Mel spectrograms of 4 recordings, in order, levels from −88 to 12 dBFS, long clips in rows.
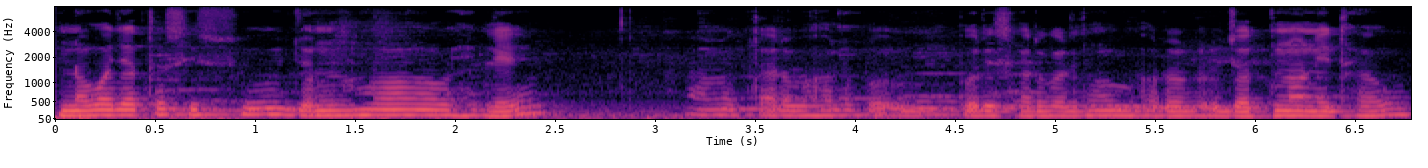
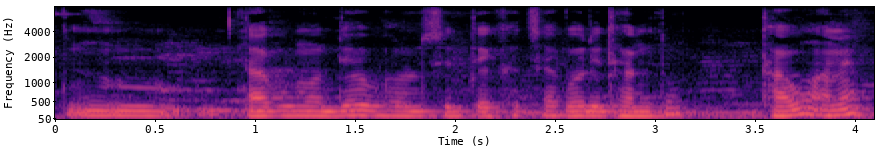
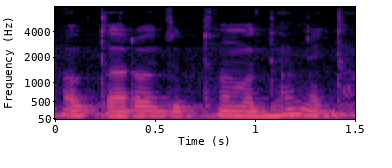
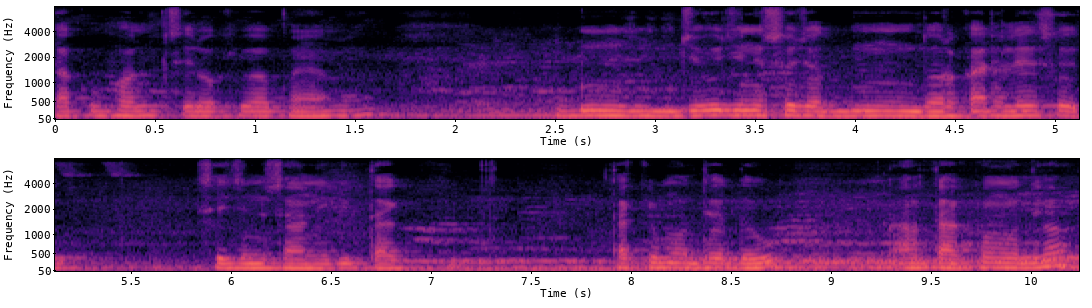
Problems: constant background noise, continuous background conversations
